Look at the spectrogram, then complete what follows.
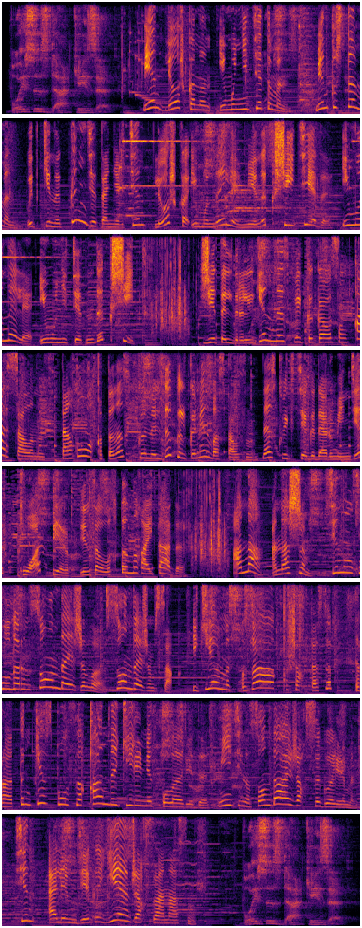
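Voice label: kid kazakh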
